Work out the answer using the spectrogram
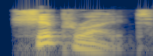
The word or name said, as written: shipwright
